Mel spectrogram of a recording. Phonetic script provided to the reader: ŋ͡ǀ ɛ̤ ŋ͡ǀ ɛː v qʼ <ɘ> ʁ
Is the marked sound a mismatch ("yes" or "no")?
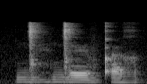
no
